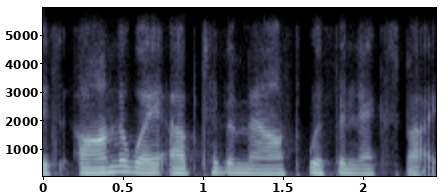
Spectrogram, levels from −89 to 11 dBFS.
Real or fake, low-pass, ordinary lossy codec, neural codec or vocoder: fake; 5.4 kHz; Opus, 24 kbps; vocoder, 44.1 kHz, 128 mel bands, Pupu-Vocoder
